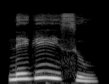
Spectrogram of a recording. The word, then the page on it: ನೆಗೆಯಿಸು: Kannada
